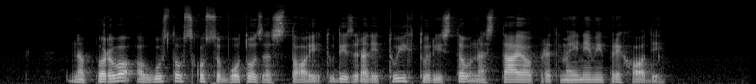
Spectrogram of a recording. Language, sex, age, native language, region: Slovenian, male, 30-49, Slovenian, Central Slovenia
